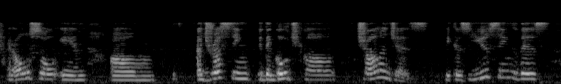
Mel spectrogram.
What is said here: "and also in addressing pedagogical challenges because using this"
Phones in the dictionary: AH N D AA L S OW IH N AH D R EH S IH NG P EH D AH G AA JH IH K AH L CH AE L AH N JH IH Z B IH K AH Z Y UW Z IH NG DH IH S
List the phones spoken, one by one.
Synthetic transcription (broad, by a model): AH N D AA L S OW IH N AH D R EH S IH NG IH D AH G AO IH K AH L CH AE L AH N JH IH Z B IH K AH Z Y UW Z IH NG DH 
